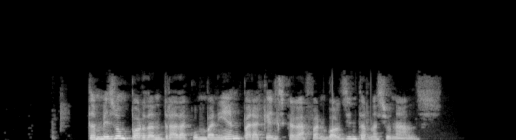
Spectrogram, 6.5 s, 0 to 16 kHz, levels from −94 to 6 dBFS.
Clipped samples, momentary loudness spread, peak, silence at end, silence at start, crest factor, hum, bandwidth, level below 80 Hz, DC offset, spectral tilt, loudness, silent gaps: under 0.1%; 8 LU; 0 dBFS; 1 s; 0.65 s; 18 dB; none; 7.6 kHz; -54 dBFS; under 0.1%; -6 dB/octave; -17 LUFS; 0.96-1.09 s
